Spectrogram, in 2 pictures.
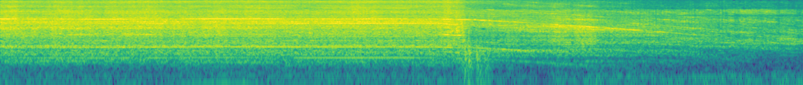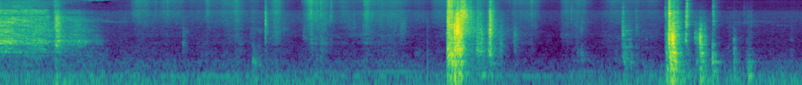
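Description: Electric circular saw cutting lengthwise along a cedar slab at a steady pitch. About six seconds in the trigger is released and the blade winds down, its whine falling and fading over several seconds. Two sharp knocks follow near the end.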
